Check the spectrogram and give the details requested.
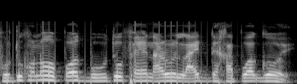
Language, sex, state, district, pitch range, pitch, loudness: Assamese, male, Assam, Sonitpur, 150-185 Hz, 155 Hz, -15 LUFS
